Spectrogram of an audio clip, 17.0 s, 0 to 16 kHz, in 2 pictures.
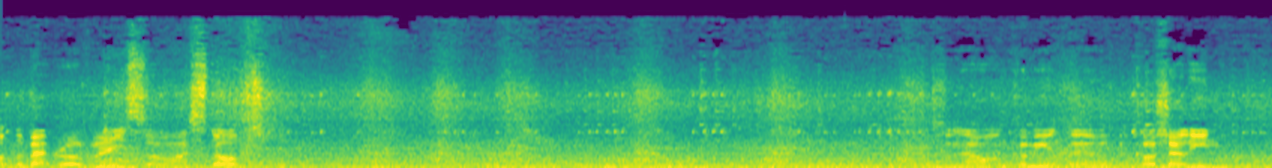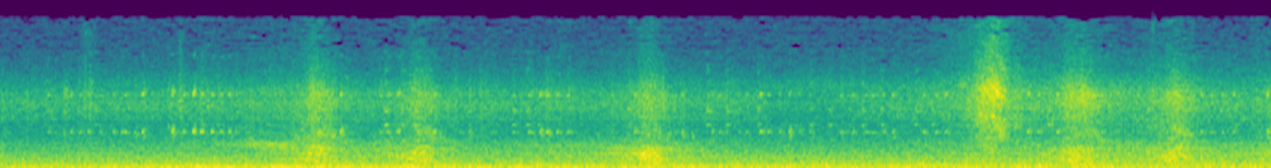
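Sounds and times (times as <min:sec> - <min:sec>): van engine and road noise: 0:00.0 - 0:16.9
passing cars whooshing: 0:00.6 - 0:16.9.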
